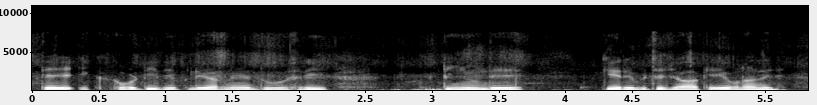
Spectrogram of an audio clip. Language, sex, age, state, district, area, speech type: Punjabi, male, 18-30, Punjab, Shaheed Bhagat Singh Nagar, urban, spontaneous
